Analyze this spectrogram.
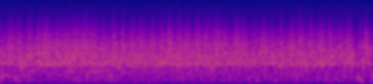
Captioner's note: applause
